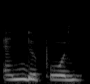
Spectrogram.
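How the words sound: It is said with Korean pronunciation. "mais version coréenne"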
